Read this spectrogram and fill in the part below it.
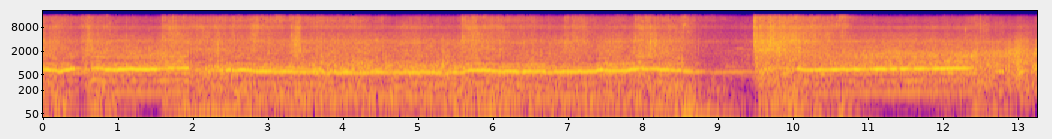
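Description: A race car engine roars at a high, steady pitch.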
